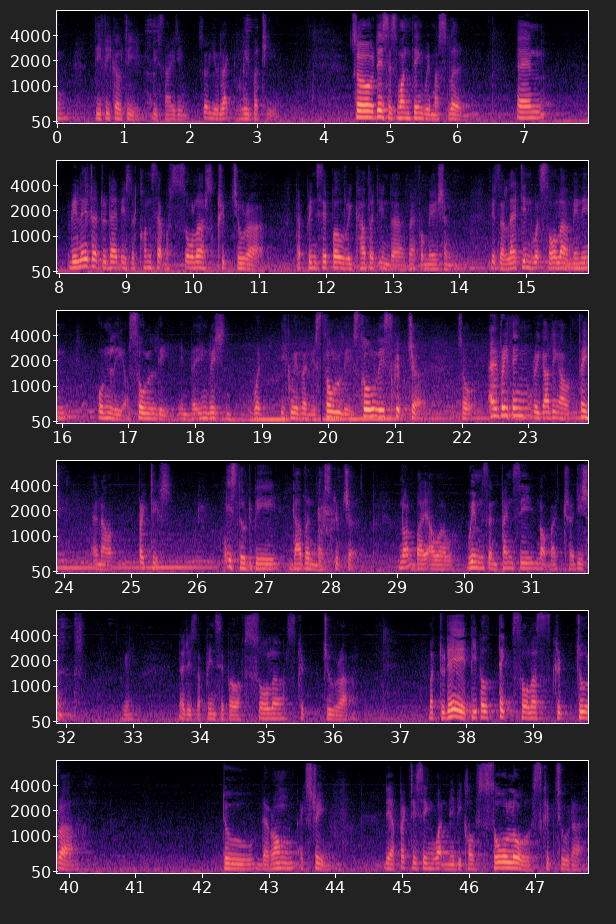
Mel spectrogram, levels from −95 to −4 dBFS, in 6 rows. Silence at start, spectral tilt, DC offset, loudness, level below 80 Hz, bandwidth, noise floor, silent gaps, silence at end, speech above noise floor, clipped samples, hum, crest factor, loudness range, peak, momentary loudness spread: 0 s; -8 dB/octave; under 0.1%; -35 LUFS; -58 dBFS; 8 kHz; -55 dBFS; none; 0 s; 21 dB; under 0.1%; none; 22 dB; 10 LU; -14 dBFS; 19 LU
